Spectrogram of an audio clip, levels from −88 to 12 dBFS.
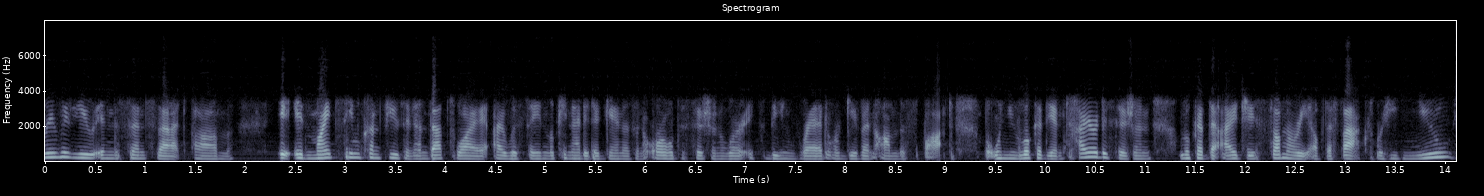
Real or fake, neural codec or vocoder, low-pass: fake; autoencoder, 48 kHz, 128 numbers a frame, DAC-VAE, trained on Japanese speech; 7.2 kHz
